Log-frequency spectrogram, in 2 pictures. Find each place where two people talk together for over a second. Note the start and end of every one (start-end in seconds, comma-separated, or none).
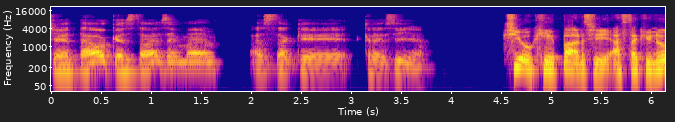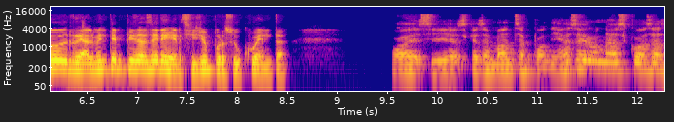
none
